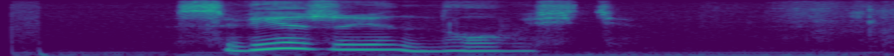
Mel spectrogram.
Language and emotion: Russian, sad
